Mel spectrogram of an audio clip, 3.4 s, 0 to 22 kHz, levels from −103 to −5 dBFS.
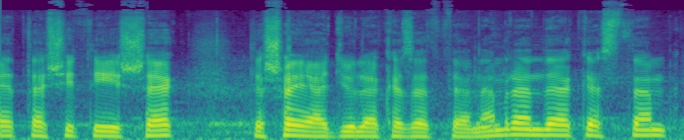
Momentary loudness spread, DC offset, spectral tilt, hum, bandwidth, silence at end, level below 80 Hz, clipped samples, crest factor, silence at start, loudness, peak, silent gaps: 6 LU; under 0.1%; -6 dB/octave; none; 16.5 kHz; 0.05 s; -44 dBFS; under 0.1%; 16 dB; 0 s; -16 LUFS; 0 dBFS; none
